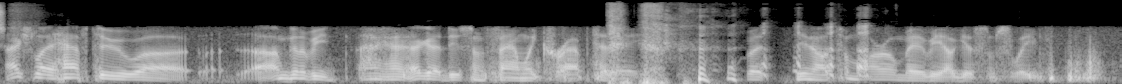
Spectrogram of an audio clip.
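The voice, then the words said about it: Tired, awful-sounding voice. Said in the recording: “You sound awful.”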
